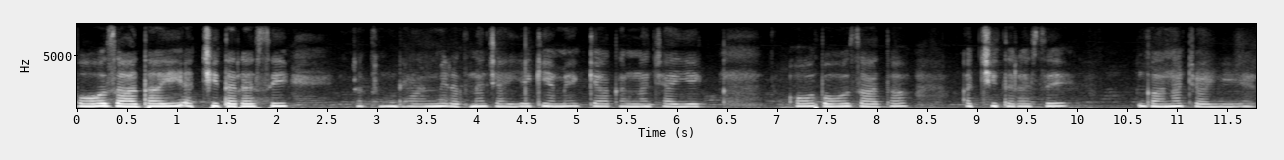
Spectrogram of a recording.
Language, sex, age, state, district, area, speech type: Hindi, female, 30-45, Uttar Pradesh, Lucknow, rural, spontaneous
